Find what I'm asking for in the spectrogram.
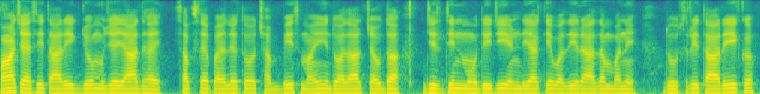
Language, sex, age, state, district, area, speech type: Urdu, male, 18-30, Maharashtra, Nashik, urban, spontaneous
